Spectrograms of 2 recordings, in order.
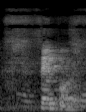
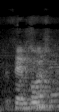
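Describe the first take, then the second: First: Said in the usual way. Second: Cepos with a rising pitch at the end; questioning rise. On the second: Shown as a demonstration. Preacher checking the word with the congregation, rising tune.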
